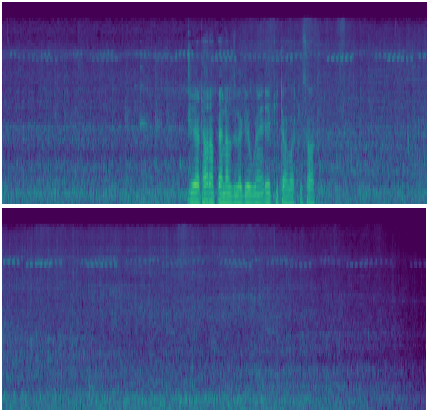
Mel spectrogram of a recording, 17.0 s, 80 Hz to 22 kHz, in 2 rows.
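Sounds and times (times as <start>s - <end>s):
insect chirping in pulsed trills: 0.0s - 16.9s
low hum: 0.0s - 16.9s.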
